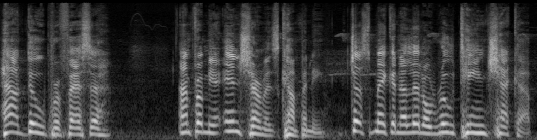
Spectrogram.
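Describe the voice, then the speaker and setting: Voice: medium pitch, lively intonation, normal speed, a bit bright, no room sound, natural voice. An actor playing an unflappable insurance investigator, narrating a case in old radio detective style, wry and matter-of-fact. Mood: businesslike. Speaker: narrator and lead character.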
